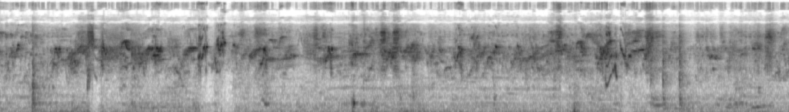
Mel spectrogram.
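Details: A continuous budgerigar chorus of high twittering chirps and warbling chatter from many Australian parrots. A few sharp clicks cut through the chatter.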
